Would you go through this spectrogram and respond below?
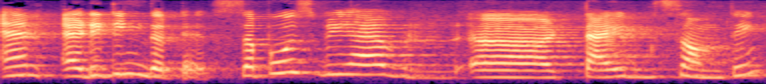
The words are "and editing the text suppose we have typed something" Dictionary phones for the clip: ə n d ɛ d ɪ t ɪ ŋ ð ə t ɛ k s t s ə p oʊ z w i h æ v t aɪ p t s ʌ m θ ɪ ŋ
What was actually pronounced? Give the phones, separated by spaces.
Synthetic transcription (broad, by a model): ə n d ɛ d ɪ t ɪ ŋ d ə t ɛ s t s ə p oʊ z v i h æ v t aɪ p s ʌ m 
